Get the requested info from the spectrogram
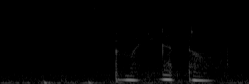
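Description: A woman's voice murmuring quietly under her breath: three short, soft syllables in the second half, over faint room tone.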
